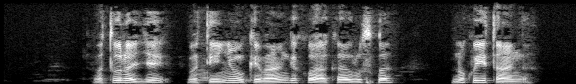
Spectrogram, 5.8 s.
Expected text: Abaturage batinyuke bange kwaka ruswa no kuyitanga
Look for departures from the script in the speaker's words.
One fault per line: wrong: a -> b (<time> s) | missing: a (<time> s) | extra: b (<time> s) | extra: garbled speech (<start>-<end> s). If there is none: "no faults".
no faults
